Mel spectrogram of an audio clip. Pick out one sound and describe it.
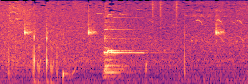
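A short chime sounds as a menu opens.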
